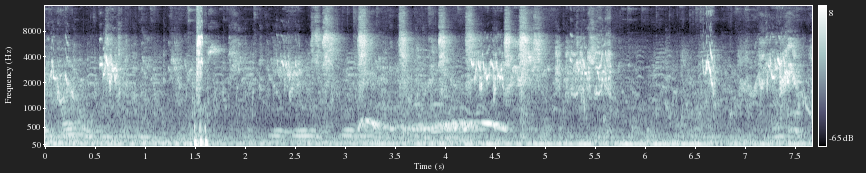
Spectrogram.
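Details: Budgerigar singing and dancing, giving scattered high, bright chirps and short squawks separated by brief pauses, over a low background hum and a faint lower tone.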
